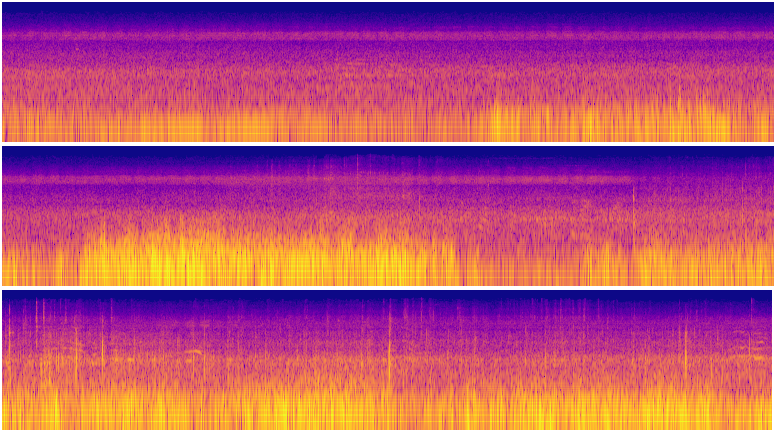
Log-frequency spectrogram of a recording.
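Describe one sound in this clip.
Wind rumbles and buffets past outdoors.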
